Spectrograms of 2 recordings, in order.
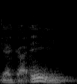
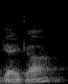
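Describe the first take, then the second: First: The word ends with an extra final vowel. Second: The word ends without the extra final vowel. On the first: This is the older, complete form of the word. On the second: This is the worn-down form people use today.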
